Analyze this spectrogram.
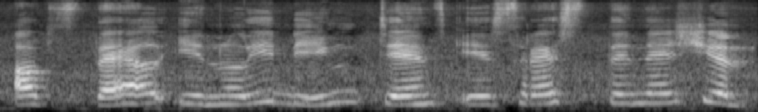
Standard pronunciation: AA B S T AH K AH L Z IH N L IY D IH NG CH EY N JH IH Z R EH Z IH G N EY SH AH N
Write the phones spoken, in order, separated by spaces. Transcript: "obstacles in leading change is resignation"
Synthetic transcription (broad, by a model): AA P S T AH L IH N L IY D IH NG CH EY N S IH S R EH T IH N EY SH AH N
